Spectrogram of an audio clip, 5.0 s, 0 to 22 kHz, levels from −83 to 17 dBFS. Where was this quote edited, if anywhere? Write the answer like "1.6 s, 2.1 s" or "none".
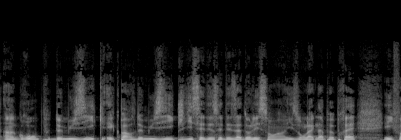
1.5 s, 2.2 s, 2.7 s, 3.9 s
